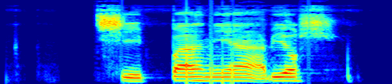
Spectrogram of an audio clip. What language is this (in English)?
Matsés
